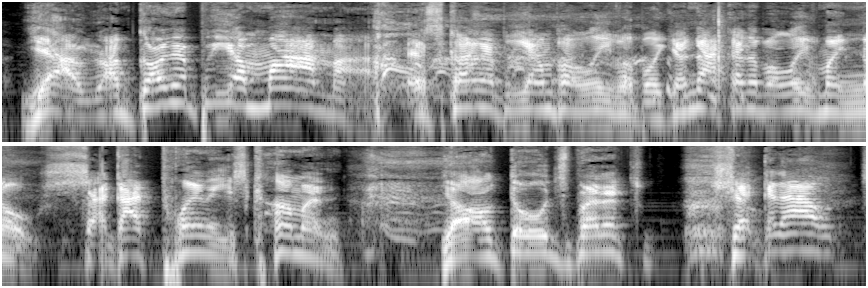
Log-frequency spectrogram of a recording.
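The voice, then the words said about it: Imitates another person's voice. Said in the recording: “impersonation of you is so accurate ... It's exactly the same. Nobody knows which one of us is talking.”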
